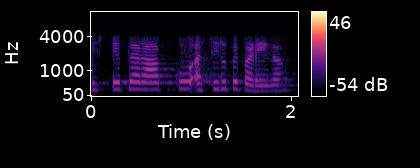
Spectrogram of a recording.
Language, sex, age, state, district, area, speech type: Hindi, female, 18-30, Madhya Pradesh, Hoshangabad, rural, conversation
